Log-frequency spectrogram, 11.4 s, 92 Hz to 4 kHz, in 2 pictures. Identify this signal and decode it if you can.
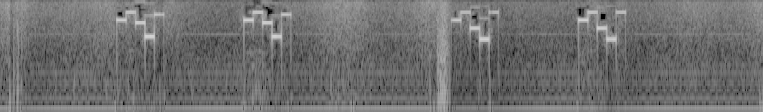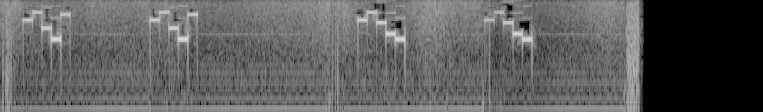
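Five-tone selective call (ZVEI), heard as quick runs of five tones, tones of about 70 ms. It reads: 88720 88720 88511 88511 88510 88510 88731 88731
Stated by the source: ZVEI five-tone call received by SDR.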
